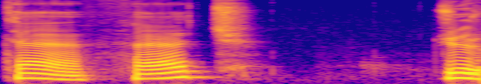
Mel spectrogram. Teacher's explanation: Burada da k samiti g samiti ilə əvəz edildi.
